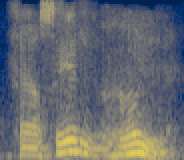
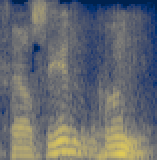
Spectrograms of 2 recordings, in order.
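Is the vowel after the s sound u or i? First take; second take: i; i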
